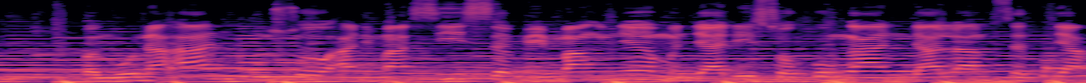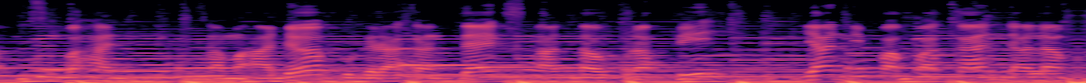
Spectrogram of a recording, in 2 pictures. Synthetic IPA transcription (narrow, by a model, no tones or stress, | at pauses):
pəŋɡunaʔanmusʊhanimasisəmẽmãŋɲãmə̃ɲd͡ʒadisokɔŋandalamsət̪iap̚ːəsəmbaɦansamaːdapəɡəɾakant̪ɛk̚sat̪awt̪ɾafɪk̚ | jaŋdipapakandalam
